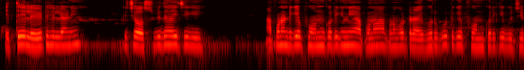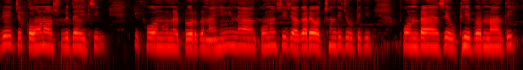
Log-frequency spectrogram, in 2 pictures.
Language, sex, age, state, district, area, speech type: Odia, female, 60+, Odisha, Kendujhar, urban, spontaneous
